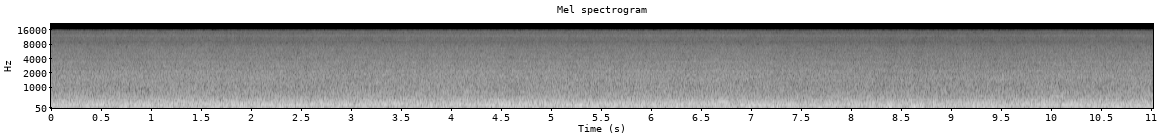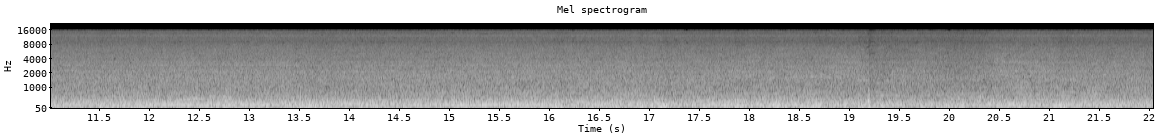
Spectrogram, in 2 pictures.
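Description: Long Island Rail Road M7 electric commuter car standing still, its onboard equipment running with a steady hum over a constant rushing noise.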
